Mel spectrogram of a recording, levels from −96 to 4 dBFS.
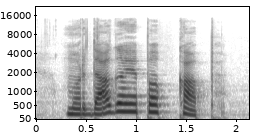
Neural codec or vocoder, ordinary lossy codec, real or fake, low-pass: vocoder, 44.1 kHz, 128 mel bands every 256 samples, BigVGAN v2; none; fake; 14.4 kHz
